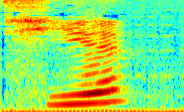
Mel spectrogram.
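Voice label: "qie", Chinese pinyin, second tone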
